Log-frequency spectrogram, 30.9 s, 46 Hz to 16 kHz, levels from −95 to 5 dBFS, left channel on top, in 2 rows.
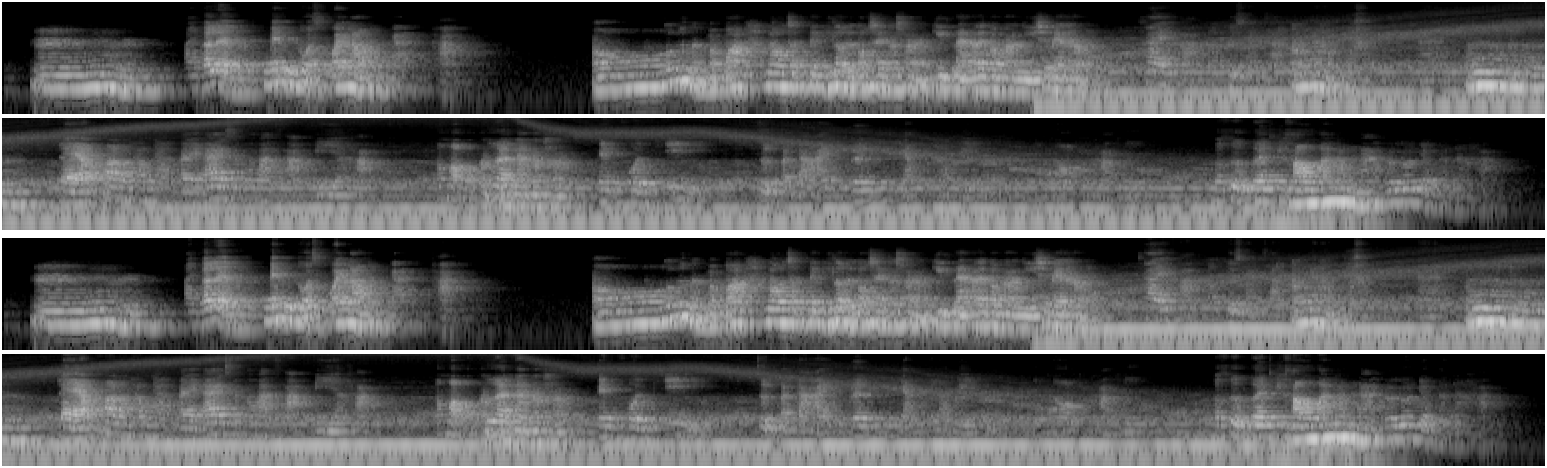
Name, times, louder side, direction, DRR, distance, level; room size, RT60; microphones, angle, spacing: voice 1, 0.3-1.4 2.6-3.7 5.9-10.9 12.9-13.4 14.6-15.7 20.2-21.1 28.2-29.1, equal, 5° right, -8 dB, 0.6 m, -28 dB
voice 2, 1.8-4.0 4.3-4.5 11.4-13.7 14.1-14.4 16.0-19.1 19.8-20.7 21.4-22.4 23.0-25.4 25.7-26.1 26.4-26.9 27.5-30.3, right 1 dB, 60° right, -3 dB, 0.5 m, -35 dB
sound 1, 10.3-28.8, right 3 dB, 55° left, 0.9 m, -35 dB
2.4 x 2.1 x 2.8 m, 1.0 s
head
